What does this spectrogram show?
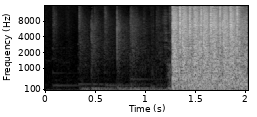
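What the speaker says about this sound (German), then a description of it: "Von wo kommen die Schüsse?" Video game gunfire erupts suddenly as a loud, dense burst of rapid automatic shots. Before it comes a short stretch of quiet, low murmuring.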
